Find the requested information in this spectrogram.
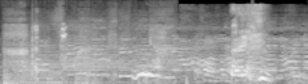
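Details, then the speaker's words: Several sneezes from girls with sharp bursts of air and voiced tails over background music, ending with a final sneeze played as an unexpected contrast; edited compilation for entertainment. "These sneezes are funny, but wait till you see the last one."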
